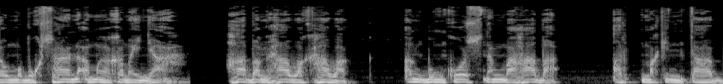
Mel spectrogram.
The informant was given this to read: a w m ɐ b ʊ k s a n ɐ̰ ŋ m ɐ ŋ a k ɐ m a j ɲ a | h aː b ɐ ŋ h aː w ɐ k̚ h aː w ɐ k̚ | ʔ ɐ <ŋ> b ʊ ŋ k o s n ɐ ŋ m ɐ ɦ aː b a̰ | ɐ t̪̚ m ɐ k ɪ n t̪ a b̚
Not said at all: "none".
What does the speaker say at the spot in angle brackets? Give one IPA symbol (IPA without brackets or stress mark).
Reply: ŋ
